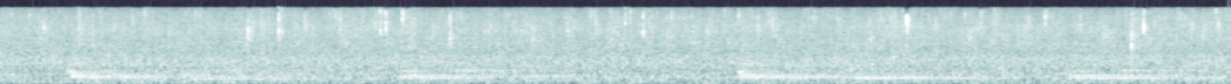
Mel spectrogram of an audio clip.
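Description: Steady rain patters and hisses without pause at night, while a soft, slow piano melody plays gently underneath; no one speaks.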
